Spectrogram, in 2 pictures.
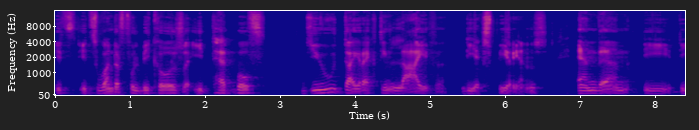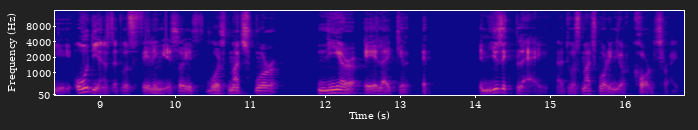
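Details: Adult male speaker; typical speech.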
